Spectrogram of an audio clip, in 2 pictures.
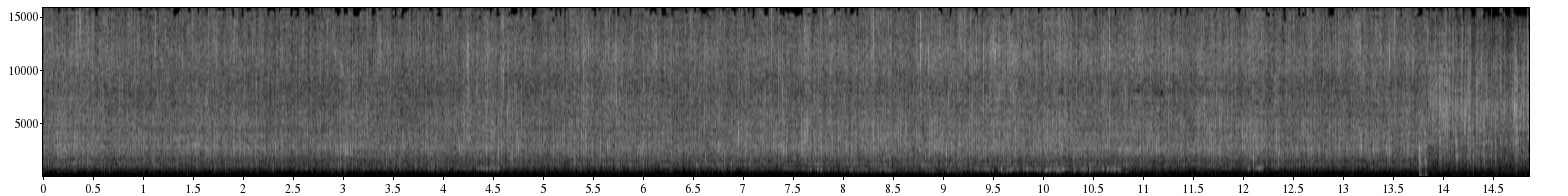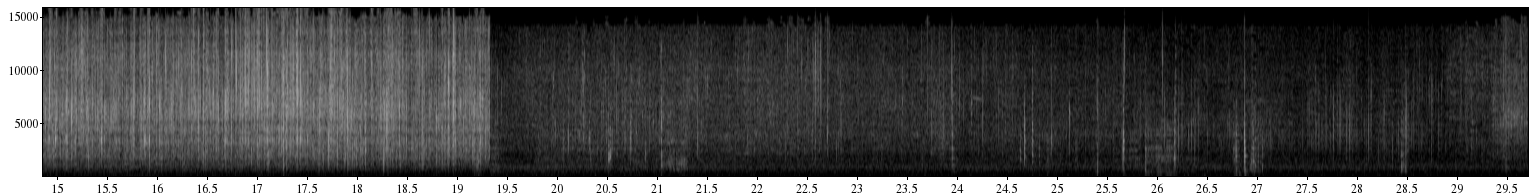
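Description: Chips and flour-dusted skate frying in oil in pans over a campfire: a loud, steady sizzle. About two-thirds of the way through it drops suddenly to a quieter sizzle with scattered pops and crackles.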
